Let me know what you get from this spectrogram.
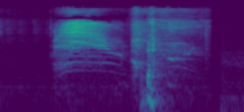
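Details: Cat giving a short, bright, high meow lasting about half a second, followed by a burst of scratchy noise and music in a small room.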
